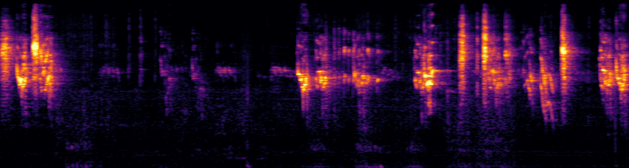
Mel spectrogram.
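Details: Budgies giving scattered high chirps, short rising and falling whistles and scratchy notes, with quieter gaps between livelier bursts.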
